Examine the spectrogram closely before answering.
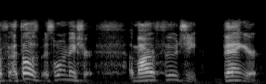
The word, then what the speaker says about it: Marufuji: Naomichi Marufuji. Yeah, I just want to make sure. Marufuji, banger, 5 stars.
